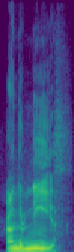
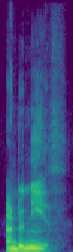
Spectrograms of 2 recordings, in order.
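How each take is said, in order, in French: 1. L'accent tonique est sur la deuxième partie. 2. L'accent tonique est sur la deuxième partie.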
